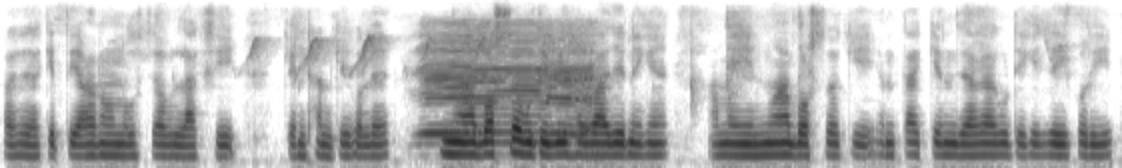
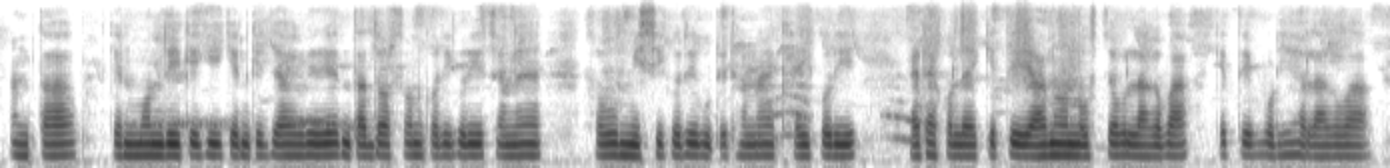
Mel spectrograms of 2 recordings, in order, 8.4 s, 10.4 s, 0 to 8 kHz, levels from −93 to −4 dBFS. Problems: constant background noise, continuous background conversations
